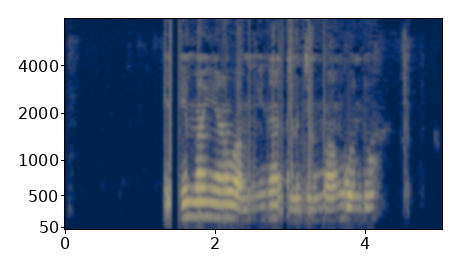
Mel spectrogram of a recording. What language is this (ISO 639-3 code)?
ewo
